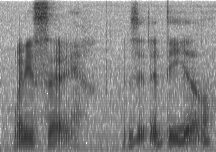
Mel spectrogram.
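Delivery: ordinary talk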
